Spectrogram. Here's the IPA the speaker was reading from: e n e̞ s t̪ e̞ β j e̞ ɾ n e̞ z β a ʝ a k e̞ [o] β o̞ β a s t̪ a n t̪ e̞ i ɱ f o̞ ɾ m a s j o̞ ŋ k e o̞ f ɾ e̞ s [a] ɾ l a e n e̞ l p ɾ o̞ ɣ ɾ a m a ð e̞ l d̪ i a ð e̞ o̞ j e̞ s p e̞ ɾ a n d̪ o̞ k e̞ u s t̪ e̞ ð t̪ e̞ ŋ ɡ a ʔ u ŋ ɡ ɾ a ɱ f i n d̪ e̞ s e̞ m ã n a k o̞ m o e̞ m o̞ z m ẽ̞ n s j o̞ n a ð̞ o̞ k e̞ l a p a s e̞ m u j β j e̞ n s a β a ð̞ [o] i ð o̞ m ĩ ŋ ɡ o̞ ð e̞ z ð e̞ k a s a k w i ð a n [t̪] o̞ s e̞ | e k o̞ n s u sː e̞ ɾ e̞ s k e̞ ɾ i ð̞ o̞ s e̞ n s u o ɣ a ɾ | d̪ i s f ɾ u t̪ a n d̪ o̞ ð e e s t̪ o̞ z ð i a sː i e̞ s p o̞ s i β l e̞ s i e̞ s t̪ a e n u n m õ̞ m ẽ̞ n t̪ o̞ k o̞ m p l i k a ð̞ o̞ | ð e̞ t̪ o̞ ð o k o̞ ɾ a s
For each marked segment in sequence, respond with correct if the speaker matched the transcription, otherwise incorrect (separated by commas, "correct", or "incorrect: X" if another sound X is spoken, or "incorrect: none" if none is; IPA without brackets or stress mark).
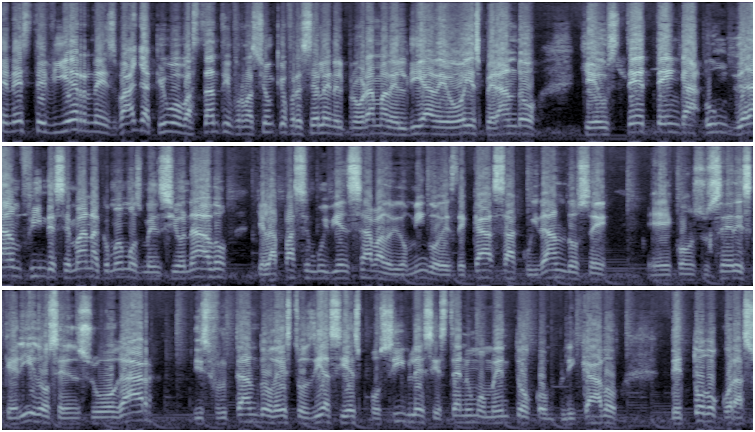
incorrect: u, incorrect: e, correct, incorrect: d̪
